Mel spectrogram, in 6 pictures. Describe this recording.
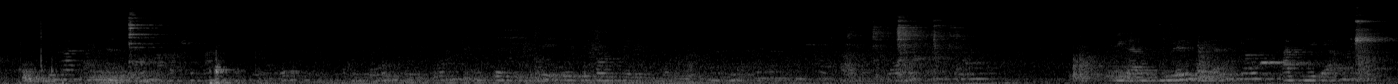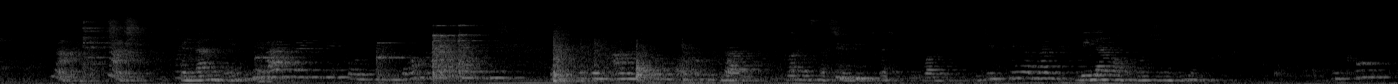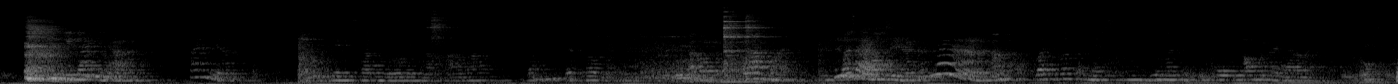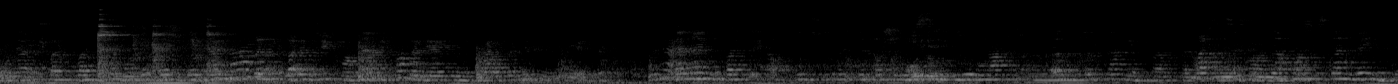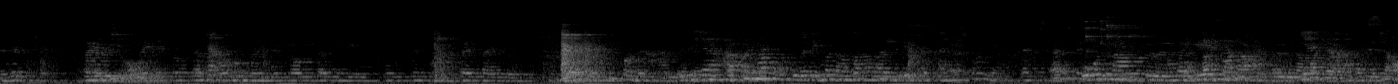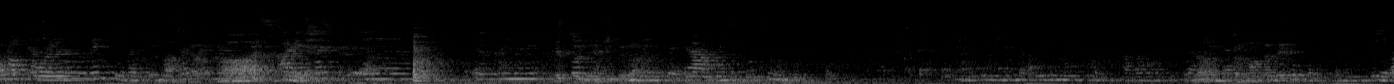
Kinästhetics course, day 2, before morning lesson; the cellar souterrain room provides a peculiar reverb. "H2"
